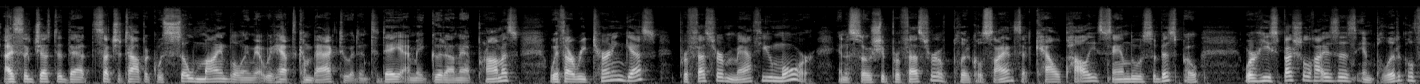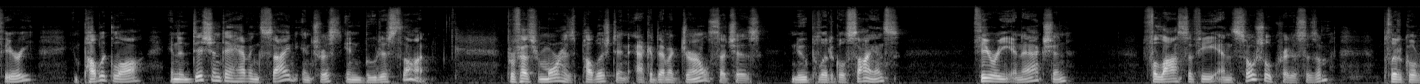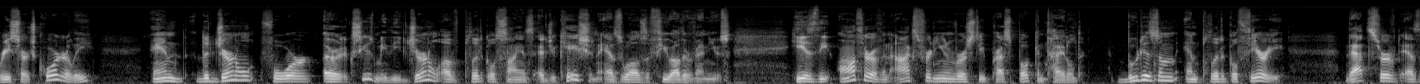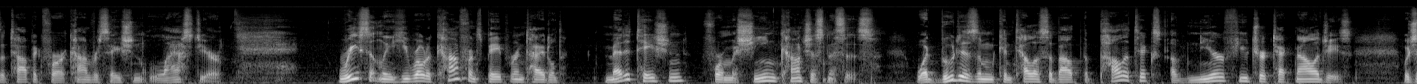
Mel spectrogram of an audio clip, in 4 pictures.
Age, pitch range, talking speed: 40-59, 110-150 Hz, 165 wpm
